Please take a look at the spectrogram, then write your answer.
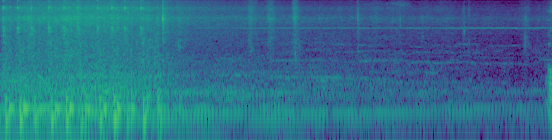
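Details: Motorcycle after carburetor float adjustment to stop fuel leaking from the overflow: short blip of revs, then settles into a quiet, even idle with no stumbling. Normal running.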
